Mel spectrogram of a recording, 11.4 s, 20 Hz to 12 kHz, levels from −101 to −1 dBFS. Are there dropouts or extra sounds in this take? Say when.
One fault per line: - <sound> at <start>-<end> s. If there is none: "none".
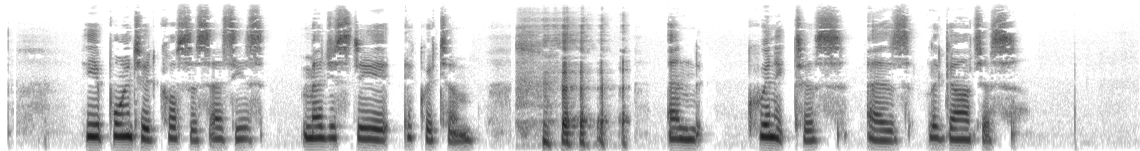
- laugh at 5.2-6.3 s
